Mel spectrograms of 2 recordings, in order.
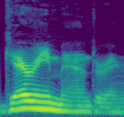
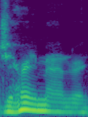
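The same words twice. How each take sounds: First: The word begins with a hard g sound. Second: The word begins with a j sound. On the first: It follows the namesake's own surname. "you can pedantically pronounce it" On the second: It is the usual everyday pronunciation. "rather than"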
